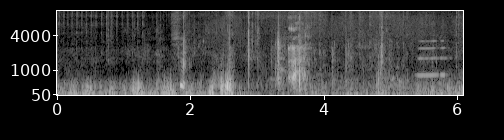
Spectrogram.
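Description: Indistinct voices and phone-microphone handling knocks in outdoor ambience, with a short pitched tone about five and a half seconds in.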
